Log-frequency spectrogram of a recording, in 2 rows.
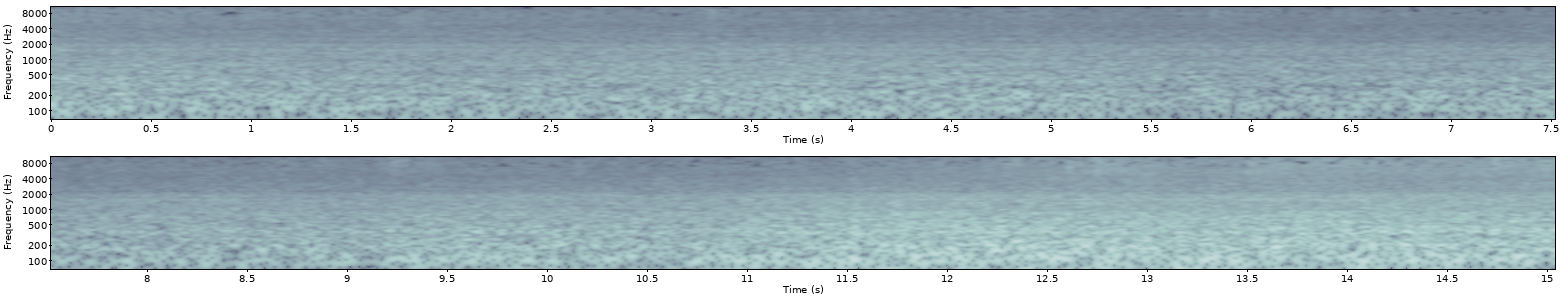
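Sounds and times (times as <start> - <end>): rain falling steadily: 0.0 - 15.0.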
